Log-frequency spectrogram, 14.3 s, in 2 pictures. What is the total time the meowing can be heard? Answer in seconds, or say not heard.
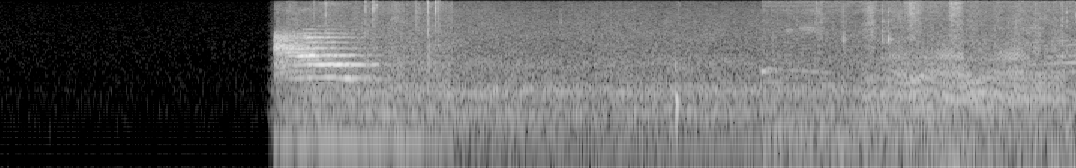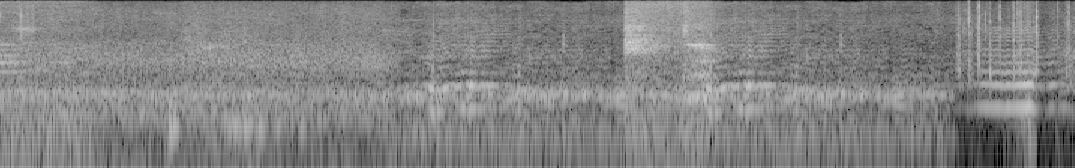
5 s.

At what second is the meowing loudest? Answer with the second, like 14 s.
2 s.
